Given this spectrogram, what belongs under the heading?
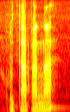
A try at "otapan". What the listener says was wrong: Oui, Otapan. Le A ne se prononce pas.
